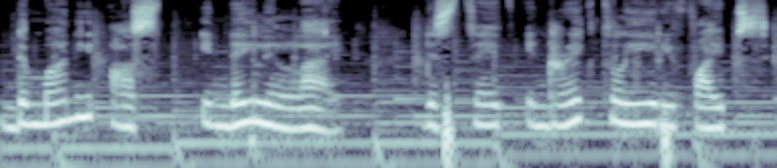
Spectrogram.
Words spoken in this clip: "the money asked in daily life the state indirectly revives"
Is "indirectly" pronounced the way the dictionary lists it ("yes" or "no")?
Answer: yes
